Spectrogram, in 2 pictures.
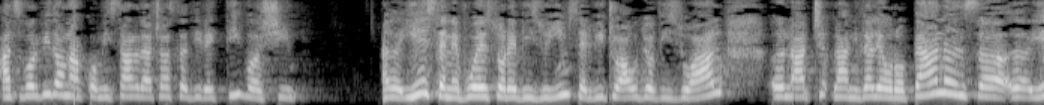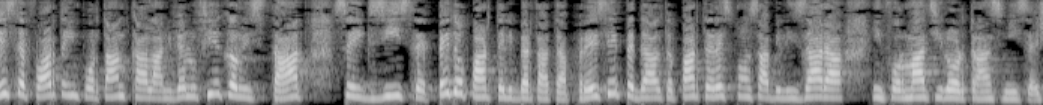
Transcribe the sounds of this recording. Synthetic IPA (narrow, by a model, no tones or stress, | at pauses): at̪sʲvo̞rbit̪d̪oanako̞misard̪e̞at͡ʃast̪əd̪iɾe̞k̚t̪ivəʃi | je̞st̪e̞ne̞vo̞je̞so̞ɾe̞vizuimse̞rvit͡ʃjuaud̪io̞vizualɨnat͡ʃlanive̞le̞uɾo̞peanɨnsəje̞st̪e̞foart̪e̞impo̞rt̪ant̪̚kalanive̞lulfije̞kəɾujst̪at̪səe̞ɡzist̪e̞pe̞d̪eo̞part̪e̞libe̞rt̪at̪eapɾe̞se̞jpe̞d̪ealt̪əpart̪e̞ɾe̞spo̞nsabilizaɾeainfo̞rmat̪siːlo̞rt̪ɾansmise̞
